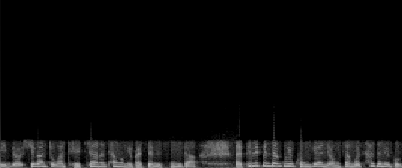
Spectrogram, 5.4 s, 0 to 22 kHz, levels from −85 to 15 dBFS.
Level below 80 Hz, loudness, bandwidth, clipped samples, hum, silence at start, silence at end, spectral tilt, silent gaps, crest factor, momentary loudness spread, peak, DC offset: -64 dBFS; -25 LUFS; 3.9 kHz; under 0.1%; none; 0 s; 0 s; -10 dB/octave; none; 18 dB; 4 LU; -6 dBFS; under 0.1%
